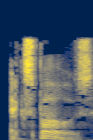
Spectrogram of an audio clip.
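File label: "expose", American English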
